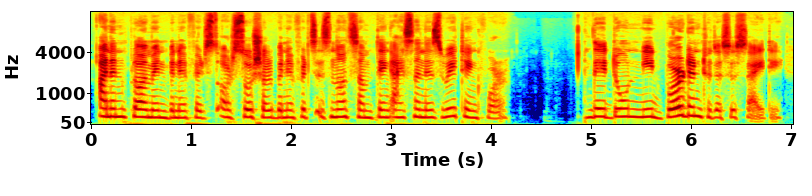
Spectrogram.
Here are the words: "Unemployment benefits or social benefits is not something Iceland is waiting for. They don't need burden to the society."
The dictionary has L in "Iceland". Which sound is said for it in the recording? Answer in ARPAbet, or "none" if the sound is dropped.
none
